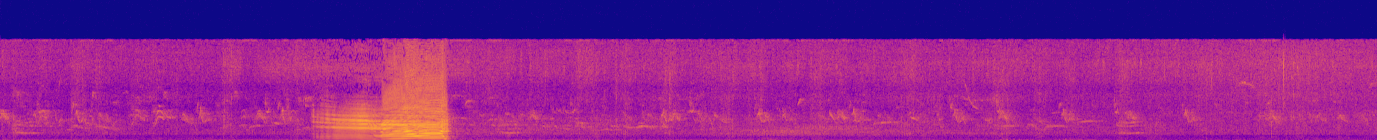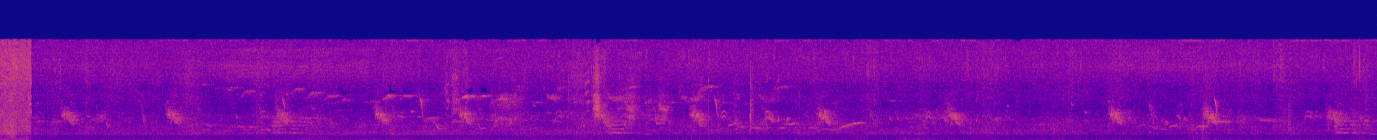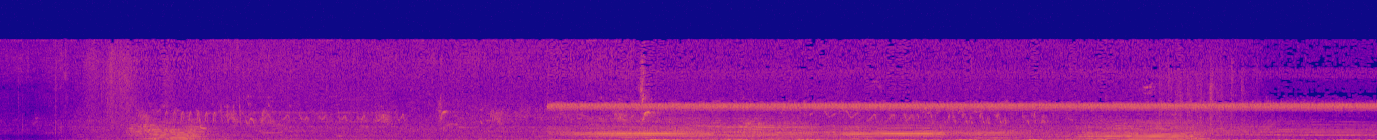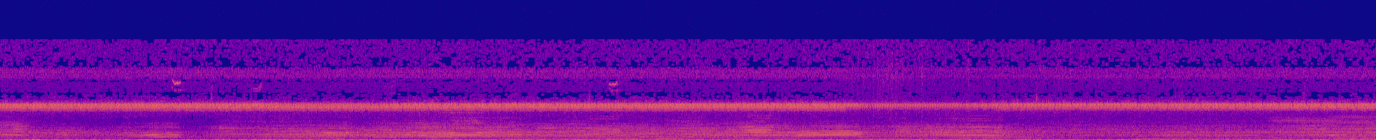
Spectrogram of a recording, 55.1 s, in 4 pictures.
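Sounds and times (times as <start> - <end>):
cow mooing: 3.1 - 4.6, 28.2 - 30.6, 33.0 - 41.7, 42.6 - 55.0.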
